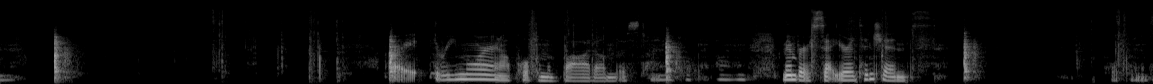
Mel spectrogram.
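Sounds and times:
tarot cards being shuffled: 1.7 - 3.8, 4.8 - 6.3, 10.7 - 11.5
speech: 4.0 - 9.4.

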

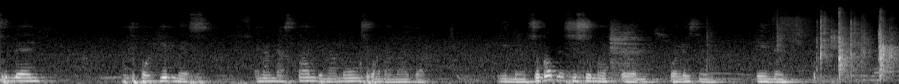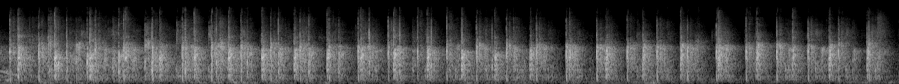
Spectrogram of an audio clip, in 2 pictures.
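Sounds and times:
speech: 0.0 - 0.6, 1.2 - 4.4, 5.0 - 8.4
audience clapping hands: 7.8 - 17.9.

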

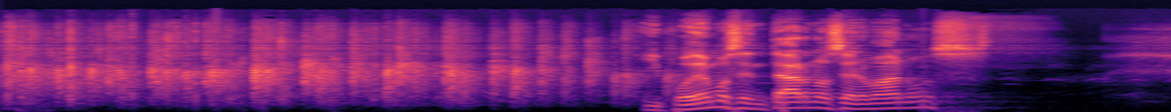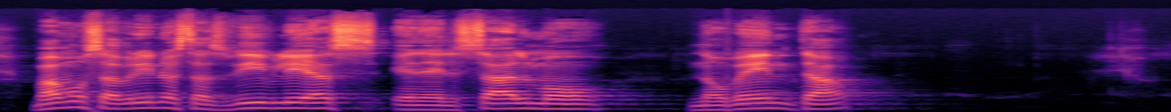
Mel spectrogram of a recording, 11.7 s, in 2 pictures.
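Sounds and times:
audience clapping together: 0.0 - 3.8
speech: 3.2 - 5.0, 6.0 - 10.2.

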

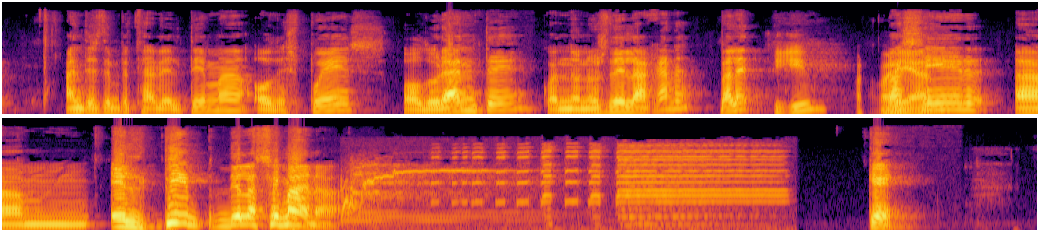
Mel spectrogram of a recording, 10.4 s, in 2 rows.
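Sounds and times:
speech: 0.3 - 7.2, 9.5 - 9.8
synthetic cartoon theme jingle: 6.9 - 9.2.

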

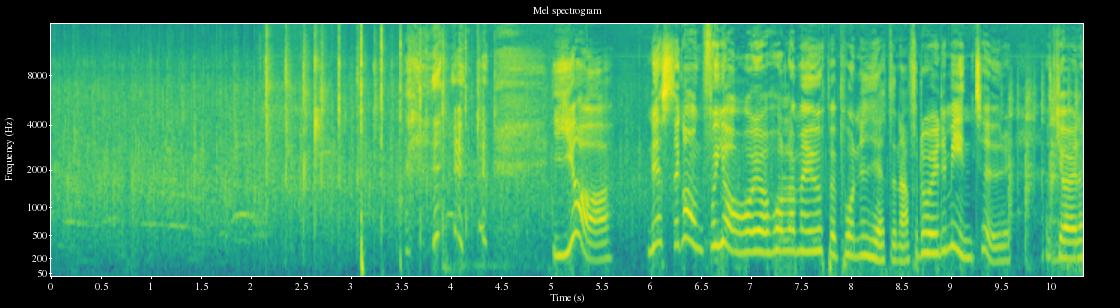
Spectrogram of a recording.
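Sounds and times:
small group clapping: 0.0 - 6.5
laughter: 3.5 - 4.8
speech: 3.6 - 10.3.

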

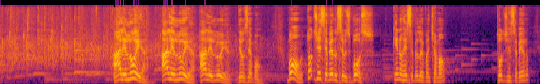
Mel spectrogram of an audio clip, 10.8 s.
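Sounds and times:
audience applauding: 0.0 - 5.5
speech: 2.2 - 9.0, 9.9 - 10.8.

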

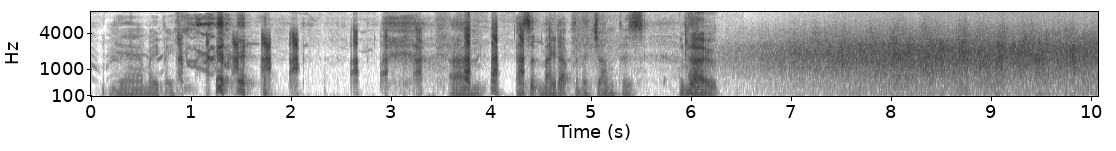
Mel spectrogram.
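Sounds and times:
laughter: 0.0 - 4.8
speech: 0.2 - 2.2, 3.6 - 6.4
studio audience applause: 6.0 - 10.0.

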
